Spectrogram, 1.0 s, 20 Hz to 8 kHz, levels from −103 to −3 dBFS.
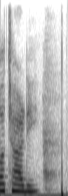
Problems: background sounds at intervals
